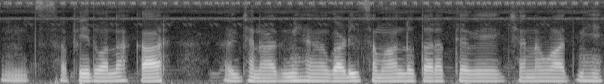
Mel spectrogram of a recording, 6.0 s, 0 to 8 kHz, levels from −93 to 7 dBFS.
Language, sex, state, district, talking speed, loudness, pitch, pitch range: Chhattisgarhi, male, Chhattisgarh, Rajnandgaon, 190 wpm, -17 LUFS, 125 Hz, 125-130 Hz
